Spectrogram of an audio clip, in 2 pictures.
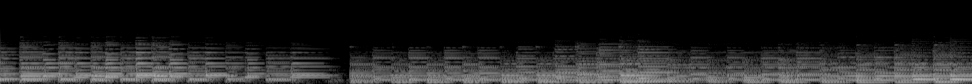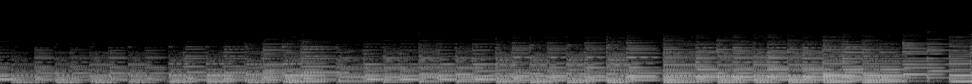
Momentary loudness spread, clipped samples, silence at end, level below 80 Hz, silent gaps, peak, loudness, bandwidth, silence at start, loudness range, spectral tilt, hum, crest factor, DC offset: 8 LU; under 0.1%; 0 s; -58 dBFS; none; -10 dBFS; -30 LUFS; 4.8 kHz; 0 s; 6 LU; -8.5 dB/octave; none; 18 dB; under 0.1%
